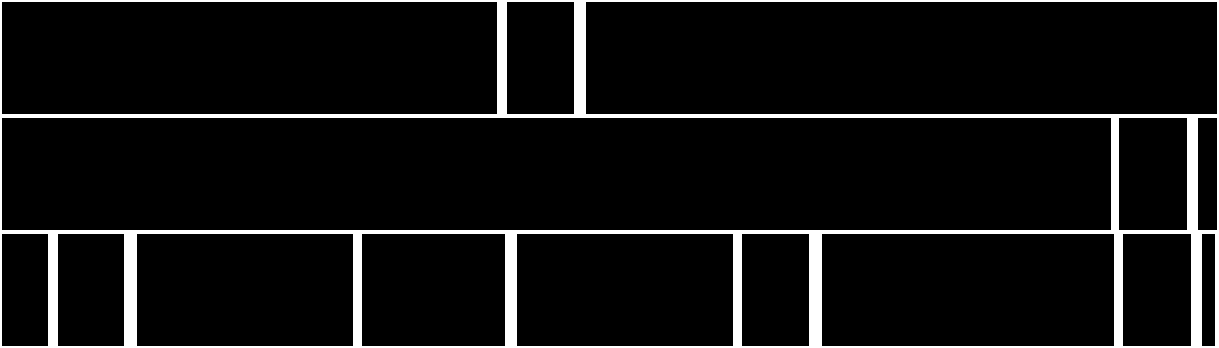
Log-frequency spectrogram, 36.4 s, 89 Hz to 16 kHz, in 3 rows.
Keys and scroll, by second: 2.6 alt+e, 6.9 Left, 12.3 Up, 12.7 Left, 14.8 Up, 15.0 Left, 17.5 ctrl+s, 20.9 alt+e.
